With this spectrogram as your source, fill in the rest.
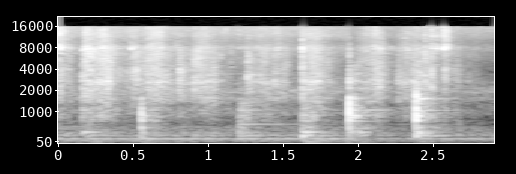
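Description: Chana dal and urad dal are stir-fried in a pan, with a soft continuous sizzle broken by several sharp scrapes and knocks of a spatula against the metal.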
